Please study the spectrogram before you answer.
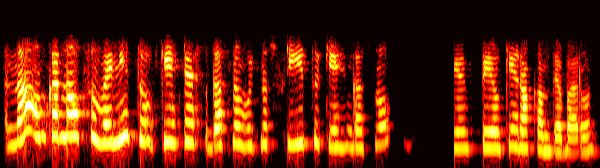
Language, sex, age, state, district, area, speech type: Kashmiri, female, 18-30, Jammu and Kashmir, Baramulla, rural, conversation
